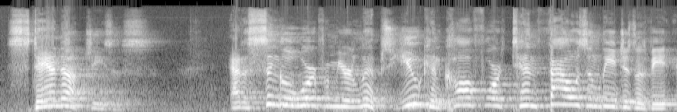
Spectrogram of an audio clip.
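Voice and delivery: high, loud, stirring call to arms; rally him like a triumphant champion; rousing hero voice. Acted. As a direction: heroic inner voice urging Jesus to take the throne. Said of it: "I can hear the hero voice".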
